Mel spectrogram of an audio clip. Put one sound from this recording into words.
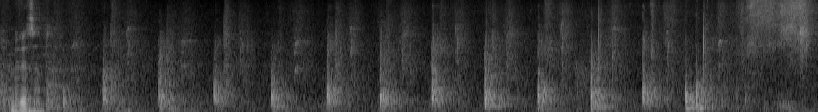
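High heels click steadily on a hard floor.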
